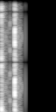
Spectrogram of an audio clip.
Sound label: Red Button Press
